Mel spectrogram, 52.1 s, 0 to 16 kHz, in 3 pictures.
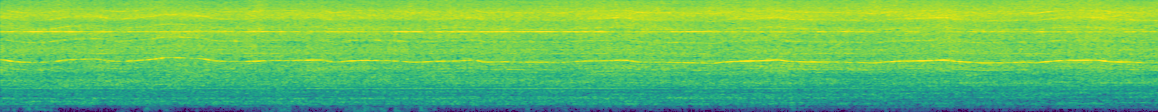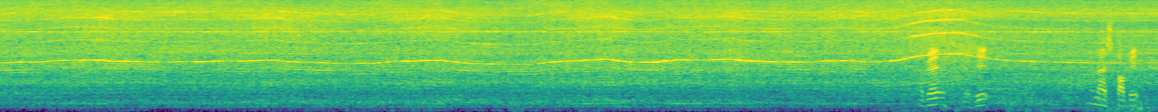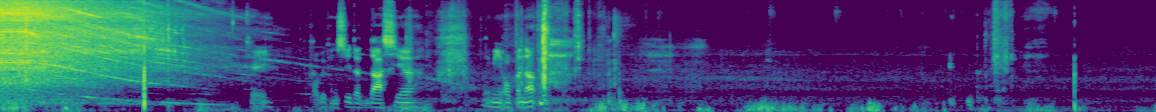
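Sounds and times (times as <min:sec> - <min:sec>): vacuum cleaner running: 0:00.0 - 0:39.6.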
